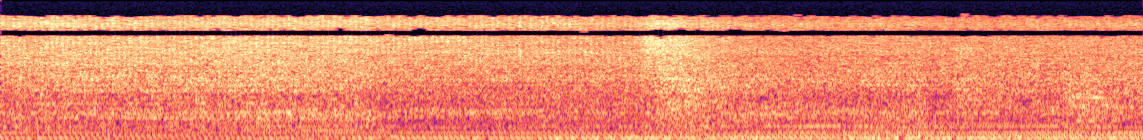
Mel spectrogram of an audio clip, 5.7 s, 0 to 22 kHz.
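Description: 2021 Jeep Wrangler's 2.0-litre turbocharged four-cylinder engine idling steadily.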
